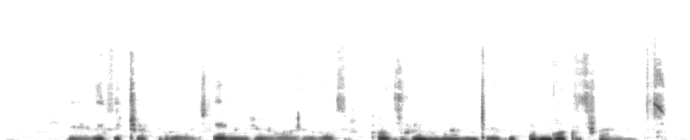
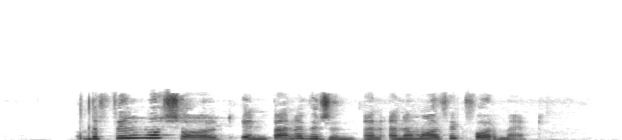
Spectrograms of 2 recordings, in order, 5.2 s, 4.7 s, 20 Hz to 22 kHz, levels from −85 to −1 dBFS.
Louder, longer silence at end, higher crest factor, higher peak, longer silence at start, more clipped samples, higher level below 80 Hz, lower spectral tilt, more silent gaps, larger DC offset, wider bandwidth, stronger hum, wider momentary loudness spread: second, -31 LUFS vs -25 LUFS; second, 0.2 s vs 0.7 s; about the same, 20 dB vs 18 dB; about the same, -10 dBFS vs -8 dBFS; about the same, 0.55 s vs 0.6 s; neither; second, -76 dBFS vs -70 dBFS; first, -6 dB/octave vs -2 dB/octave; neither; neither; first, 11.5 kHz vs 8 kHz; neither; first, 14 LU vs 9 LU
